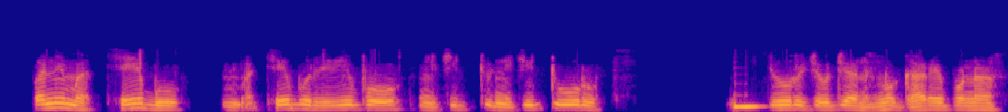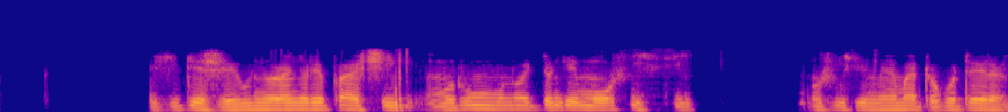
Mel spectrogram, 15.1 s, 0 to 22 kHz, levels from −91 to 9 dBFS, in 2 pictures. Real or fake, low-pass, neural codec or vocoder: real; 3.6 kHz; none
